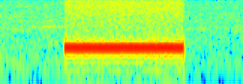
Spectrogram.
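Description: A telephone ringback tone sounds on a call that goes unanswered: a single steady, mid-pitched tone lasting about a second, heard alone between quiet stretches.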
